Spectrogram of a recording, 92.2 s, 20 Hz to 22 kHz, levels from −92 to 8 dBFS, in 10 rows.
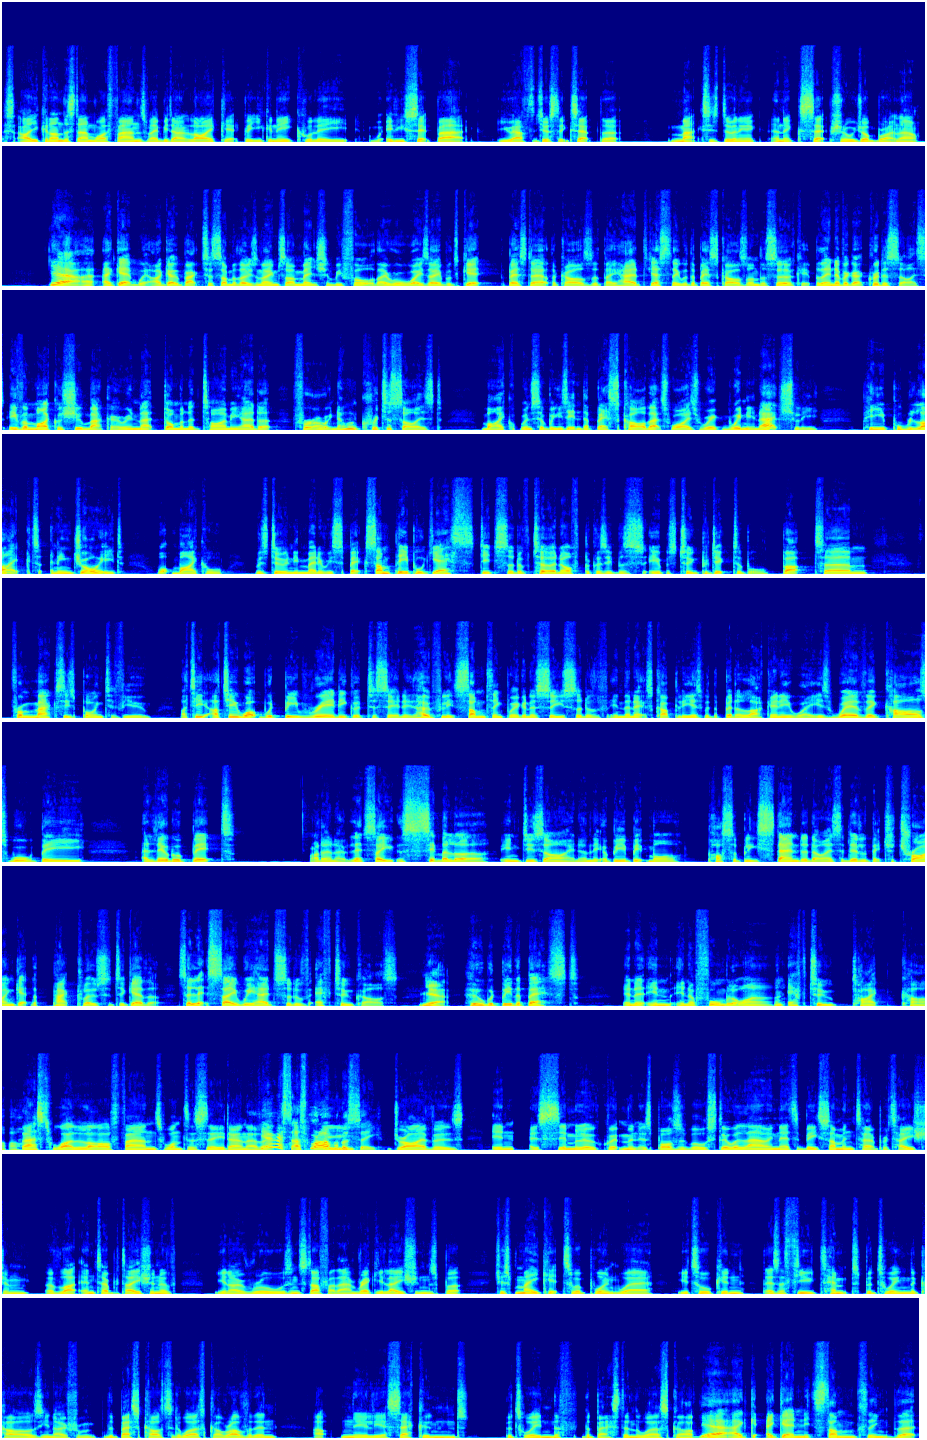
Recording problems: none

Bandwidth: 15 kHz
